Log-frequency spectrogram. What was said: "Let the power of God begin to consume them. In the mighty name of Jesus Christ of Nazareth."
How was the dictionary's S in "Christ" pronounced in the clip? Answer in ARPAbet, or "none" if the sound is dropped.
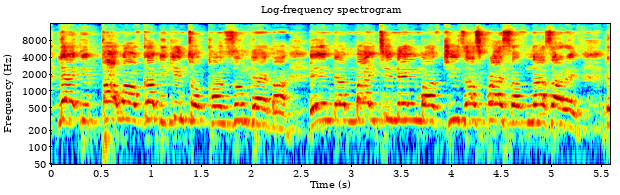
S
